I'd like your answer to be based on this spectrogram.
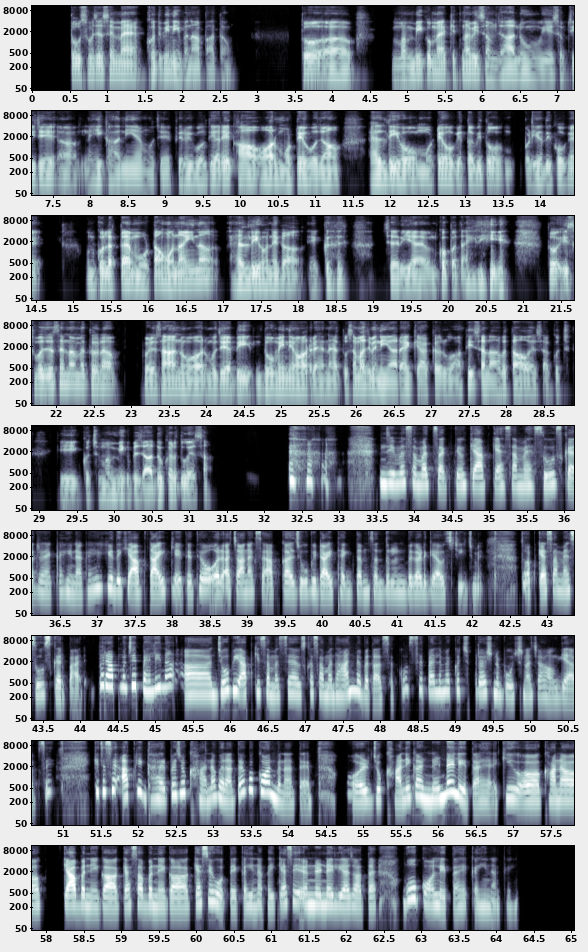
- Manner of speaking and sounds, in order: laughing while speaking: "एक ज़रिया है, उनको पता ही नहीं है"; laugh; in English: "डाइट"; in English: "डाइट"
- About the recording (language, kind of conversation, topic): Hindi, advice, परिवार के खाने की पसंद और अपने आहार लक्ष्यों के बीच मैं संतुलन कैसे बना सकता/सकती हूँ?
- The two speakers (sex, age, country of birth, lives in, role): female, 20-24, India, India, advisor; male, 20-24, India, India, user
